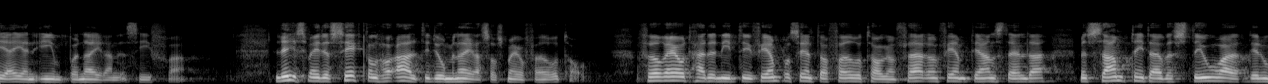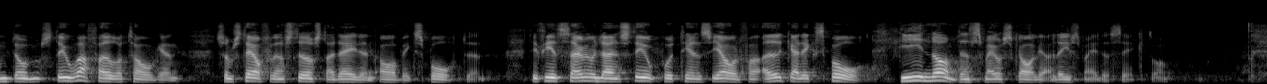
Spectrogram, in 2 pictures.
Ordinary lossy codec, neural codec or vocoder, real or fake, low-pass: none; codec, 16 kHz, 4 kbps, X-Codec, HuBERT features, trained on LibriSpeech; fake; 7.2 kHz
